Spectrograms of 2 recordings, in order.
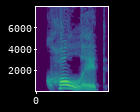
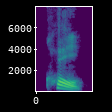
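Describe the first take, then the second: First: The ending is pronounced as a separate syllable. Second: The ending is a soft D sound. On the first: The speaker calls it wrong. "en lugar de decir" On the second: The speaker calls it right. "esta ed es únicamente una D, sin la E"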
